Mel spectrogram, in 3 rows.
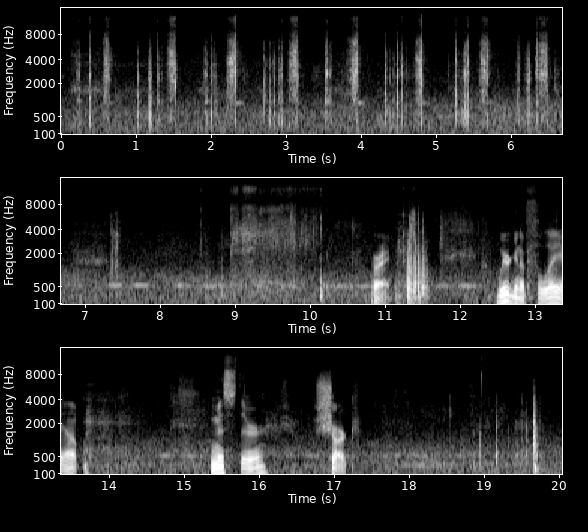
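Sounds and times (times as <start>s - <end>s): objects clicking and knocking: 0.0s - 6.6s
faint steady hum: 0.0s - 20.0s.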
